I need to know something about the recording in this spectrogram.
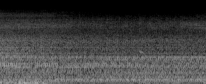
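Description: Engine of the tractor-mounted post-driving rig idling steadily: a low rumble with a faint, constant hum above it and no pounding.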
